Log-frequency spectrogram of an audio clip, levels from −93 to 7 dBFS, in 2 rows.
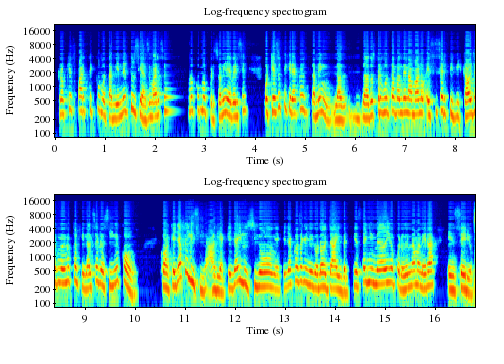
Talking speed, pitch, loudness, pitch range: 230 wpm, 255 Hz, -18 LUFS, 220-290 Hz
